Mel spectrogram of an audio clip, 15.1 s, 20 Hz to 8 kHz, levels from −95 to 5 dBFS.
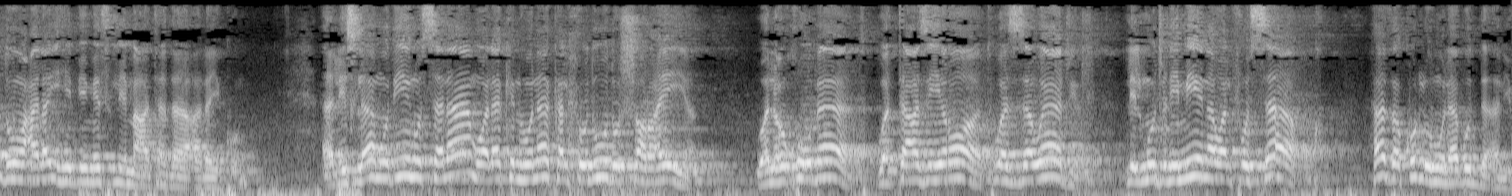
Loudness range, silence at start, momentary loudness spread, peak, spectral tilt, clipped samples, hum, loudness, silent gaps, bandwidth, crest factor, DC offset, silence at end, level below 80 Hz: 3 LU; 0 s; 11 LU; 0 dBFS; -4.5 dB/octave; under 0.1%; none; -12 LUFS; none; 7.6 kHz; 12 dB; under 0.1%; 0 s; -32 dBFS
